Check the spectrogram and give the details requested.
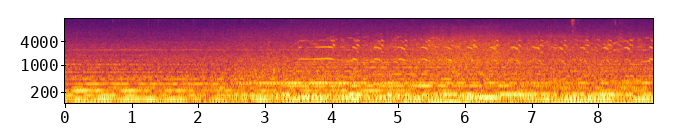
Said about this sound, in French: Le craquettement des cigognes installées sur le port nous parvient et se mêle à celui des goélands et des mouettes, lesquels caressent presque les vagues de leurs plumes tant ils volent bas.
